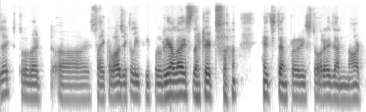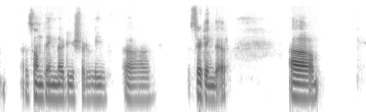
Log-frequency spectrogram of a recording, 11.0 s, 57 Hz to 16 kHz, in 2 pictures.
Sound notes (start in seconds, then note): 3.2 chuckles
